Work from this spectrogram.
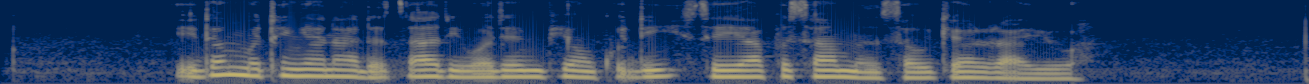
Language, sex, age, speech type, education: Hausa, female, 15-29, read, tertiary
